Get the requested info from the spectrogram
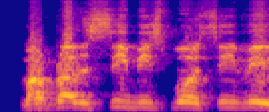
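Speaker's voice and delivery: usual speaking voice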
